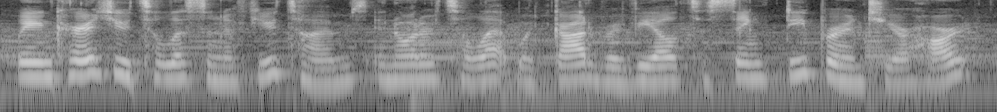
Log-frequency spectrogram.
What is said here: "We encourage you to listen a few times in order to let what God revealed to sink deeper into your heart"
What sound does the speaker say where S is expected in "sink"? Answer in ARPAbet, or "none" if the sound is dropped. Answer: S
